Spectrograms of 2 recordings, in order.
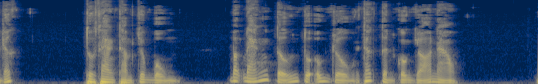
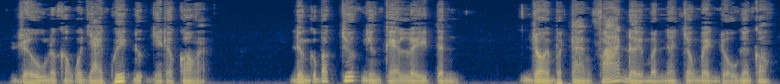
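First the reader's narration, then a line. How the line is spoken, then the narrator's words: Soft gentle advice. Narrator (Vietnamese): bác mới nhỏ nhẹ khuyên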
